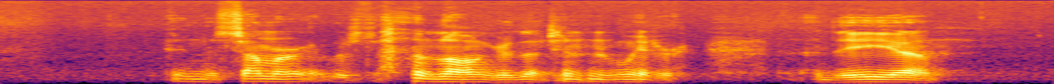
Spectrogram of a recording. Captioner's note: laughs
